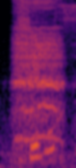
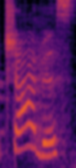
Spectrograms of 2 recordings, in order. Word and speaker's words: chibi: It's chibis or chabis depending on where you're from.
